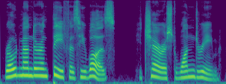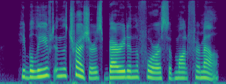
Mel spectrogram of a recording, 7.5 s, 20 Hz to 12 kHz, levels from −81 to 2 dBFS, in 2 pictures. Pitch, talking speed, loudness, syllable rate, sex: 215 Hz, 175 wpm, -17 LUFS, 5.1 syllables/s, female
